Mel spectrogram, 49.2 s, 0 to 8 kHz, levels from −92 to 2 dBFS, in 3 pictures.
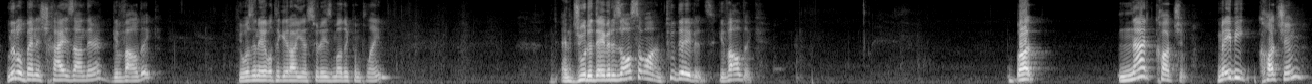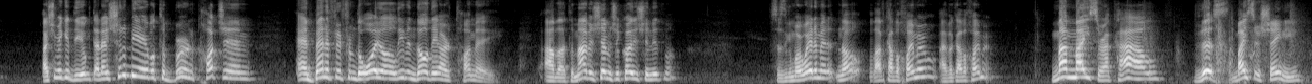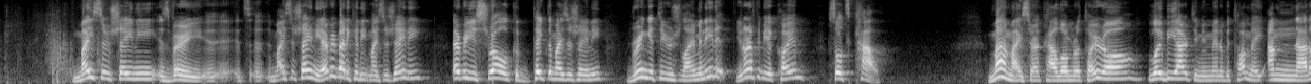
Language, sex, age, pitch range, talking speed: English, male, 40-59, 155-225 Hz, 140 wpm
